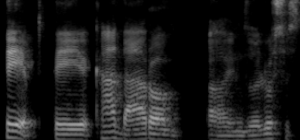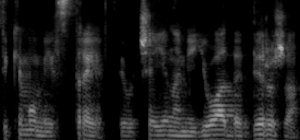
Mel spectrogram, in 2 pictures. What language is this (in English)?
Lithuanian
